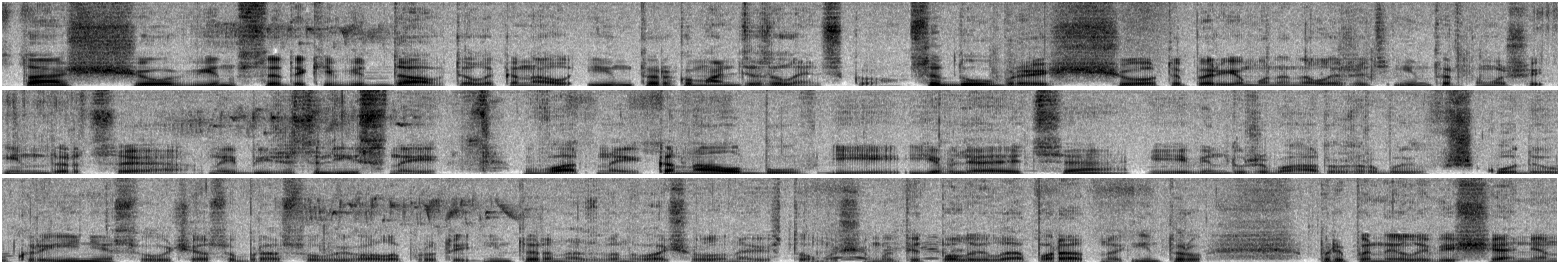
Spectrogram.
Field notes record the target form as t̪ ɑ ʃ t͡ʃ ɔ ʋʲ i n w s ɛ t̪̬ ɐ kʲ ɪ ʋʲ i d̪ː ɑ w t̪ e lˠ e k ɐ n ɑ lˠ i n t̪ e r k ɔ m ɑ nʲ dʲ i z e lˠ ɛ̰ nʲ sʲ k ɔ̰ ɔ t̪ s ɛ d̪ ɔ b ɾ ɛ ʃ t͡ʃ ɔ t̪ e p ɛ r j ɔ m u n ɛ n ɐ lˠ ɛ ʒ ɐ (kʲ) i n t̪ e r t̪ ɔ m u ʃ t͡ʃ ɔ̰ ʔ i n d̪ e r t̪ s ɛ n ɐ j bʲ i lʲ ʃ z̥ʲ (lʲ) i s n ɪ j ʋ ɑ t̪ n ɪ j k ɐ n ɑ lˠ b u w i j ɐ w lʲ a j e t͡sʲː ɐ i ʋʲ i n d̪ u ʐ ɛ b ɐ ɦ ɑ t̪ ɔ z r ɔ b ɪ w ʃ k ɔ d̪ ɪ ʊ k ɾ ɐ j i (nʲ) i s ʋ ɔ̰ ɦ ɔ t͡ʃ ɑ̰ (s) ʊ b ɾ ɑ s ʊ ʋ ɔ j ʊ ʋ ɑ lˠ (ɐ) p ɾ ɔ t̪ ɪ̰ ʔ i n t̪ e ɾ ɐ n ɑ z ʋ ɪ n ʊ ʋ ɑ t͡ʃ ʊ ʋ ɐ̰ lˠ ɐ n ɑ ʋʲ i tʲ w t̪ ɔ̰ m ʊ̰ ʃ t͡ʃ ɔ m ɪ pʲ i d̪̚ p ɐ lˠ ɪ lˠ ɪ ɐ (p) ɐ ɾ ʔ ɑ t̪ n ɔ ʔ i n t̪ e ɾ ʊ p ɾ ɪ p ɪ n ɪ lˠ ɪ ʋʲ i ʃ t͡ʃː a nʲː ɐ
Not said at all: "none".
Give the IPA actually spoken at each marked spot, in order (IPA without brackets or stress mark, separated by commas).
tʲ, lʲ, nʲ, s, ɐ, p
